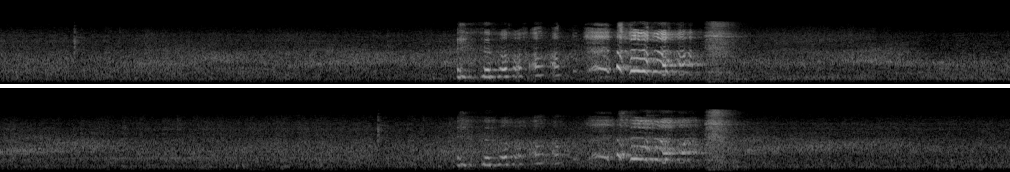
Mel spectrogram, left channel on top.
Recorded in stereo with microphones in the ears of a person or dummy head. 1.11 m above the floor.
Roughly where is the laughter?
Left.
